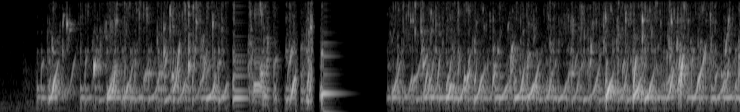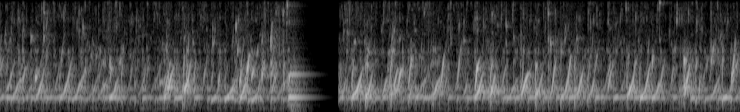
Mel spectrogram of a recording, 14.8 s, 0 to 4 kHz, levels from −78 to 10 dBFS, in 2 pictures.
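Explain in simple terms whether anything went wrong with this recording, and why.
Repeated packet loss (robotic sound) runs from 2.28 to 3.23 s. Seven chunks of the audio went missing in quick succession, the longest about 0.12 s. Each hole was patched by stretching the previous sound, so nearly half of that stretch is filler and comes out choppy and robotic.

A long network dropout, most likely, follows right after, from 3.24 to 3.90 s, and another runs from 10.31 to 10.81 s. The last sound is drawn out and fades away, leaving silence: about 0.29 s in the first gap and about 0.07 s in the second. When the audio resumes, the missing part is simply gone.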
